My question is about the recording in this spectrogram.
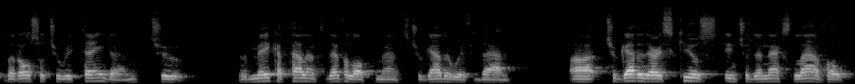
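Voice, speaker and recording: A middle-aged man from Brazil speaks on a conference panel in a mellow, soft-edged voice. He talks haltingly, often restarting and repeating words, and laughs easily. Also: medium pitch. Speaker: department head on a panel.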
